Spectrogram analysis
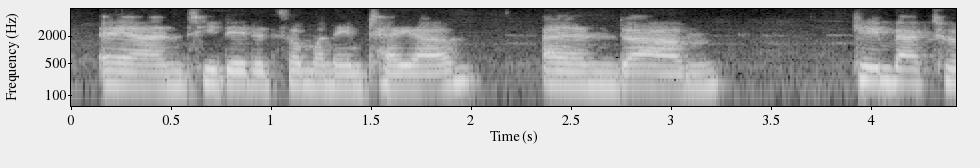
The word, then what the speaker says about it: Thea: uh but you know it's TAA it's t EA so I get a lot of mispronunciations because people think it's Thea which is fair um I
